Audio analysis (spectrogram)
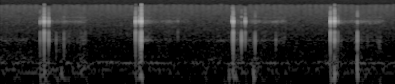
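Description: Long acrylic nails tap a hollow, thin, transparent clear plastic dome lid set over a microphone, making six quick, bright clicks in loose pairs and singles. Each tap is short and hollow-sounding with a faint high ring. Between taps there is only a quiet, low background hum.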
